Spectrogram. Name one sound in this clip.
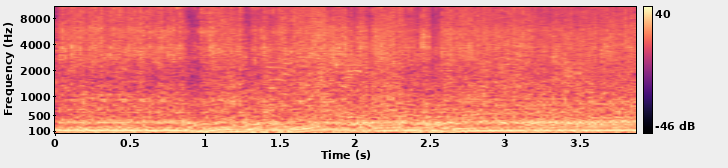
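Race engines roar loudly nearby, rising and falling in pitch.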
